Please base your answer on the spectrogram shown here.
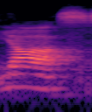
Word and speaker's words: yaaas: It's so with an A. It's yas. Not Yas. yes. It's Yas. yas. Like It's sort of like a drama queen saying yes.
